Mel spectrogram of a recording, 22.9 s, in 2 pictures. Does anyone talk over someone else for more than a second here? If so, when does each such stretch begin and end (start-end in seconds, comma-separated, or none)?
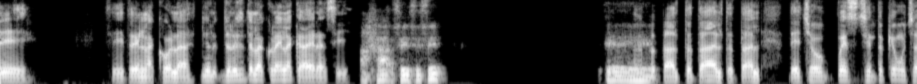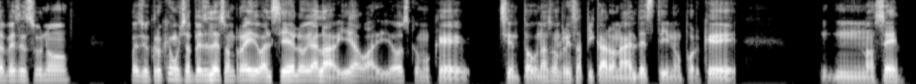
none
